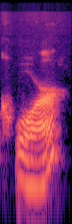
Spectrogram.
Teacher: In the word quarter, the stress is on the first syllable, quar, and we hold that long. And the second syllable, der, is short and reduced.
